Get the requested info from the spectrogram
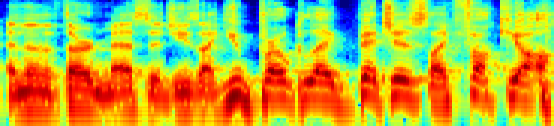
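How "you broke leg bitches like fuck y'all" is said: high mock-angry rant; imitated trash talk. Coach reads out opponent's angry message, high mock trash talk. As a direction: voice the furious message for laughs. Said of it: "just talking shit".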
